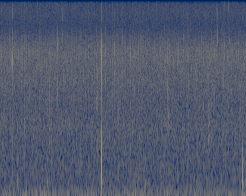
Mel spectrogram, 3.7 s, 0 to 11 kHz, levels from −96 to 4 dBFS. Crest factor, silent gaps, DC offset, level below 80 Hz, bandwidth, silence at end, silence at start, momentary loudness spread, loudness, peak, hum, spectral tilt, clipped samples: 36 dB; none; under 0.1%; -58 dBFS; 11 kHz; 0 s; 0 s; 5 LU; -39 LUFS; -6 dBFS; none; -1.5 dB/octave; under 0.1%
